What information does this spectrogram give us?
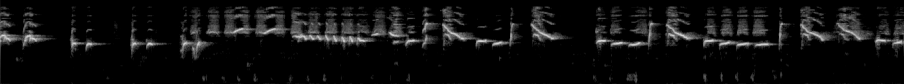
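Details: Greater green leafbird of champion standard delivering a varied, loud song of sharp chirps, whistled slurs and brief rattling trills, phrases tumbling quickly with short gaps between them.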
